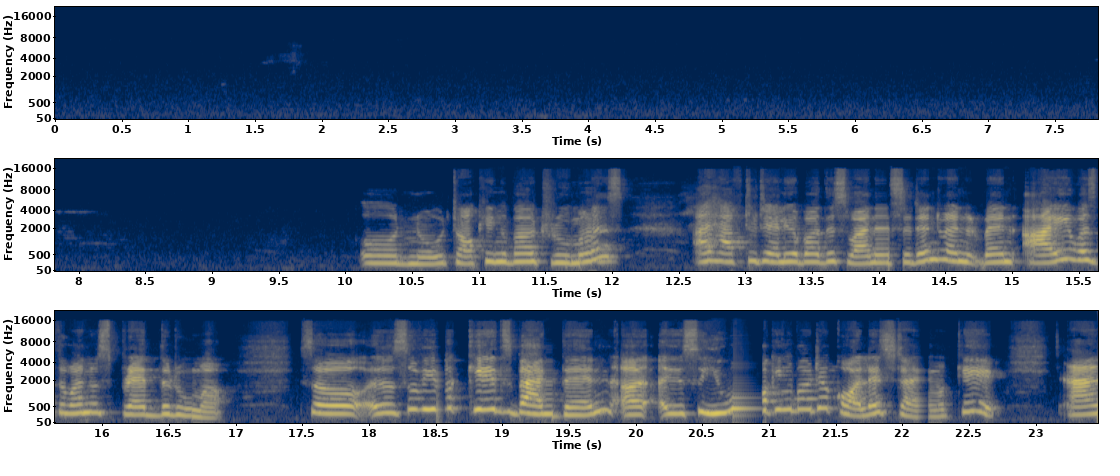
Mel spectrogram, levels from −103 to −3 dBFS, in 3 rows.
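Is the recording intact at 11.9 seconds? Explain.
No. Between 11.83 and 11.95 s the speech shows short concealed packet loss. About 20 ms of audio failed to reach the decoder in time, and the receiver papered over the gap with roughly 18 ms of synthesised signal, extending the preceding sound's pitch or shaped noise before cross-fading back into the real stream, adding around a hundredth of a second. The result is a brief smear or wobble, and a short consonant may drop out.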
